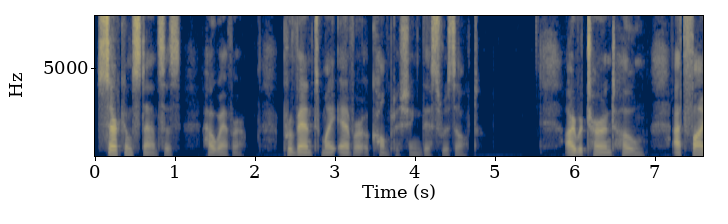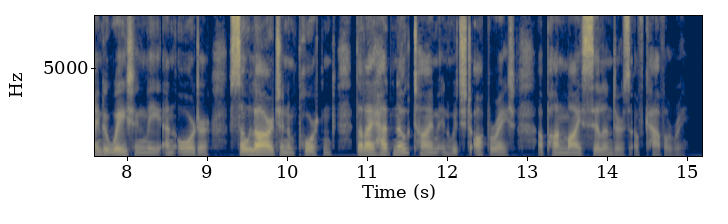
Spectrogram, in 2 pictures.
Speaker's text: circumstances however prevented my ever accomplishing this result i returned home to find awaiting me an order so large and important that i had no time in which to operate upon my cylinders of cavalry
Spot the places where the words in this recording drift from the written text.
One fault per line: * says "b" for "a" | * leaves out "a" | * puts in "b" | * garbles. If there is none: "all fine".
* says "prevent" for "prevented"
* says "at" for "to"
